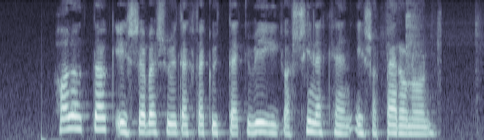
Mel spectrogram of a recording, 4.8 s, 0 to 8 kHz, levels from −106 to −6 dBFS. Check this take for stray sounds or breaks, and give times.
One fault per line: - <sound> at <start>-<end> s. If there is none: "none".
none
